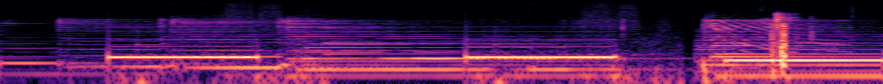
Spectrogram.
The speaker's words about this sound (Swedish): Så nu ringer vi upp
